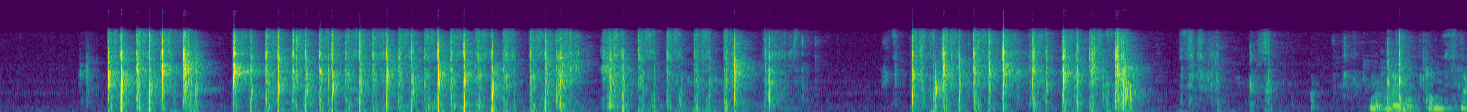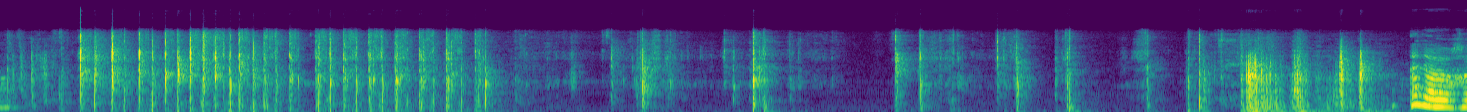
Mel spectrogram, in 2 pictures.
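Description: A deck of oracle cards being shuffled by hand: bouts of rapid card clicks, the longest running for several seconds, with gaps between them, followed by scattered single clicks as cards are dealt onto the table.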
